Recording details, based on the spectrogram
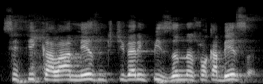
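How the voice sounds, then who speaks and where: A Brazilian man preaching with a notably high voice. He tells stories to a congregation and voices the people in them. His delivery climbs into fervent, insistent emphasis. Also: flat delivery, quick pace. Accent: Brazilian Portuguese. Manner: storytelling, acts out quoted dialogue, builds to impassioned emphasis. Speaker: preacher giving a conference talk.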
